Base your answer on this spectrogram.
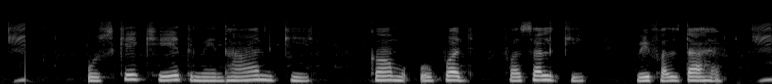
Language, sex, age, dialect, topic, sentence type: Hindi, male, 18-24, Kanauji Braj Bhasha, agriculture, statement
